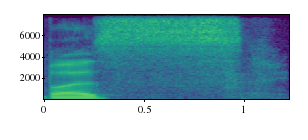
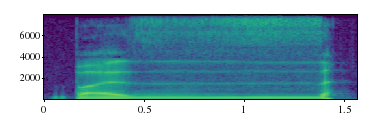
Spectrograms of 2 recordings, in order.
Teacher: make sure we say that buzz sound make sure your throat's vibrating enough it's not buzz it's buzz try to make sure that that's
